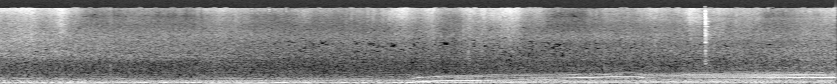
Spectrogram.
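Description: An unseen motor engine running steadily; about five seconds in it revs up, rising in pitch, then holds at the higher speed.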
